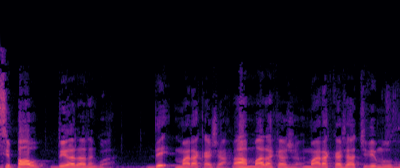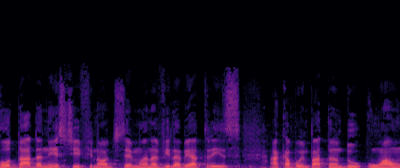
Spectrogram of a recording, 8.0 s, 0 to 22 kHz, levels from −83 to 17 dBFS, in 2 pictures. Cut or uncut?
uncut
